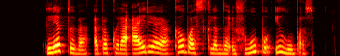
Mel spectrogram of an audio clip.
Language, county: Lithuanian, Kaunas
